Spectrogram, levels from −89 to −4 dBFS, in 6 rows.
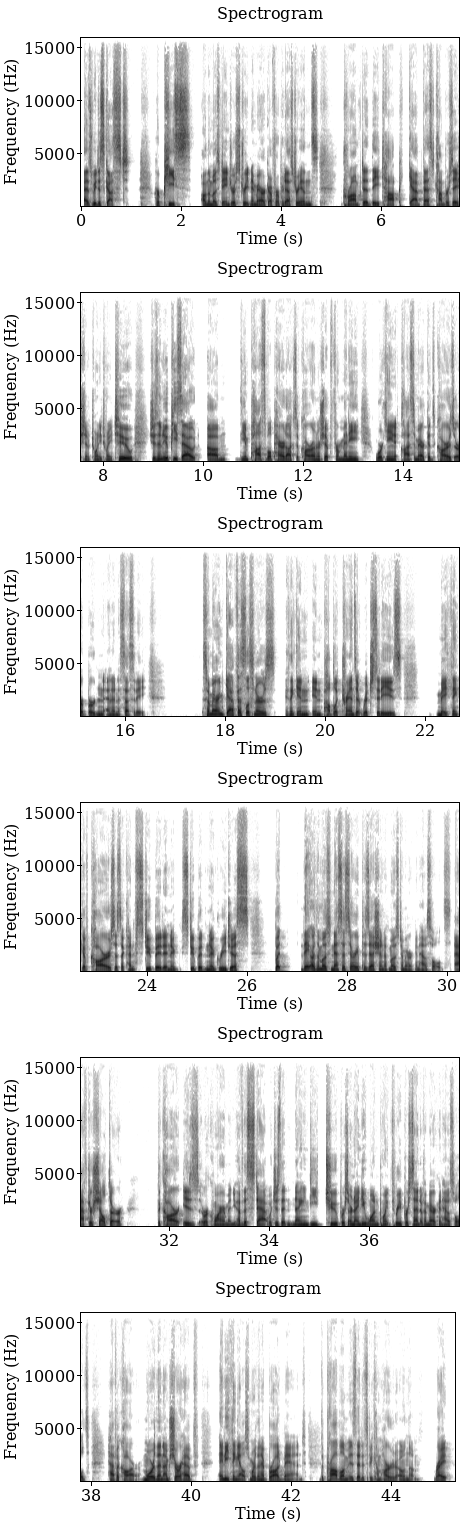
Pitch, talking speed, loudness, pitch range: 80 Hz, 170 wpm, -19 LUFS, 70-90 Hz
